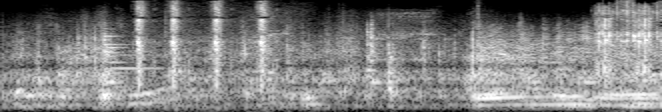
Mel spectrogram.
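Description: A quick run of about five faint clicks from chips being placed on an online roulette betting layout, over a quiet background. A voice starts near the end.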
